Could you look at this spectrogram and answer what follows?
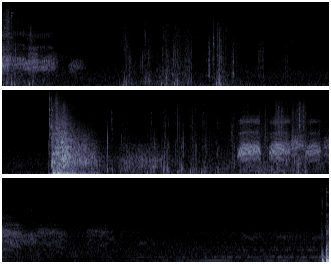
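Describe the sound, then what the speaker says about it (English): Crows cawing around a great tree in Banishers: Ghosts of New Eden, scattered calls among rustling ambience with a louder burst of activity midway before fading to a low hum. "Crows. They flock to that great tree up there."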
